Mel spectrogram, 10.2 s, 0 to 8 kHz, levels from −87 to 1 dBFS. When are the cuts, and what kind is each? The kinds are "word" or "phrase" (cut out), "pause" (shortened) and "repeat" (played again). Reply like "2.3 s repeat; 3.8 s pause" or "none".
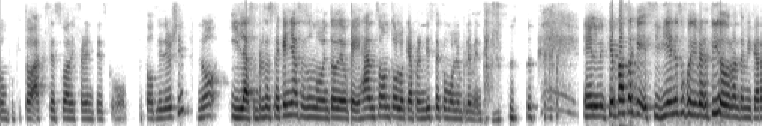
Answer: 1.8 s pause; 2.6 s pause; 7.7 s pause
